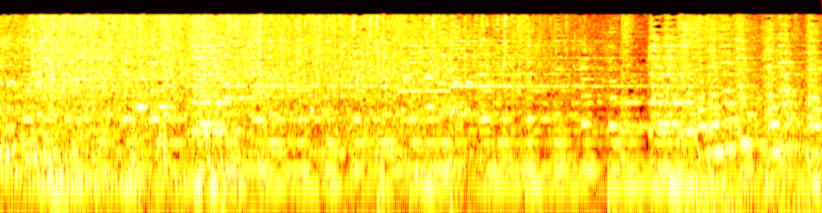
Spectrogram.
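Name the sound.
toilet flush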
